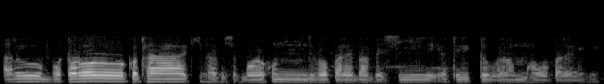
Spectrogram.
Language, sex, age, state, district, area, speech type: Assamese, male, 30-45, Assam, Goalpara, urban, conversation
